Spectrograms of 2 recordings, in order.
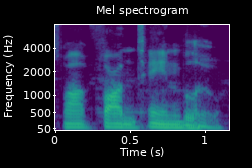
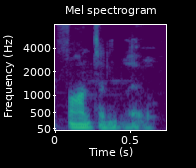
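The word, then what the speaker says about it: Fontainebleau: I've been pronouncing Fontaine Blue wrong. It's Fontaine Blue, not Fontine Blue.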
